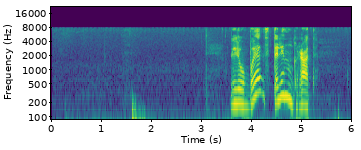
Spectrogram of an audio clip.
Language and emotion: Russian, positive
